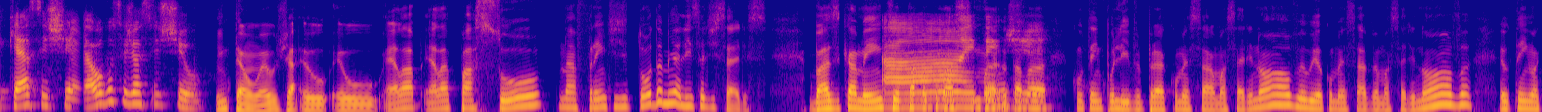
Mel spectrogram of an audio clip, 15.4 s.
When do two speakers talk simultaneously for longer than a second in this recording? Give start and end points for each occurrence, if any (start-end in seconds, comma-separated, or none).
8.8-10.5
